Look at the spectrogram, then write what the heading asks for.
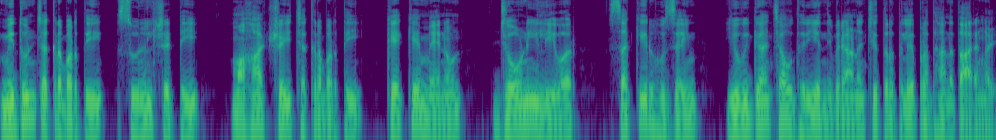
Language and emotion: Malayalam, neutral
